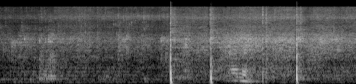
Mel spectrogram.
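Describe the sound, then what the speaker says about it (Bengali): Papaya pieces go into a pan of frying potatoes, bringing up a loud, close sizzle. A spoon clacks sharply against the pan three or four times and scrapes as the pieces are stirred, with no talking. "এবার দিয়ে দেবো পেঁপেগুলো।"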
